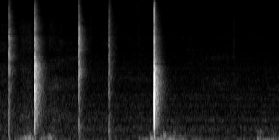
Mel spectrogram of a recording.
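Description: Five sharp finger snaps at irregular spacing, the loudest just past two seconds in.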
